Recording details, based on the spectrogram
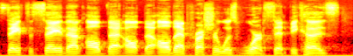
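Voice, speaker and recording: A man with a medium-pitched voice speaks as an audience questioner at a panel. He is casual, polite and grateful. He stammers and repeats words as he goes. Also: fairly even intonation, a little fast, a bit bright.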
